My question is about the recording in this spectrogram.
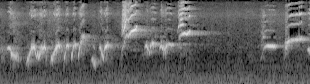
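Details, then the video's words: Aceh-type white-rumped shama in a yard, pouring out a rich, fast run of looping whistles and sharp high notes, then a short silence before resuming with bright rising phrases. "Murai Aceh"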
